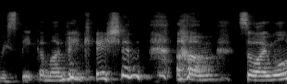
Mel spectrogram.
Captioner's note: laughter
